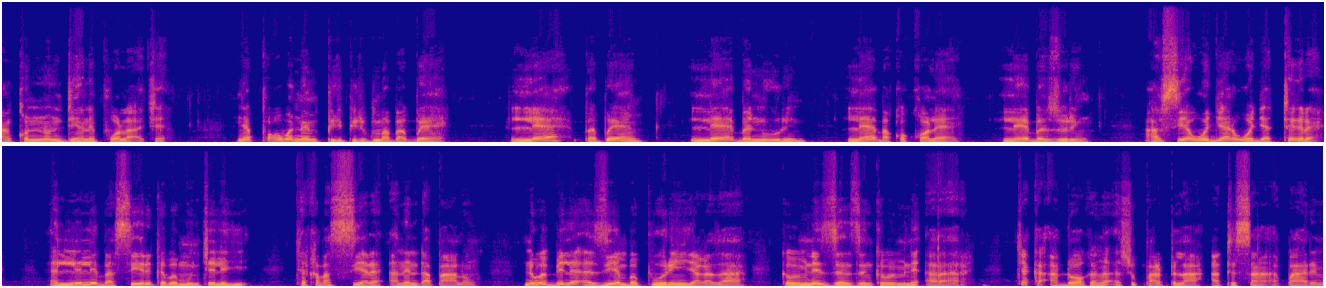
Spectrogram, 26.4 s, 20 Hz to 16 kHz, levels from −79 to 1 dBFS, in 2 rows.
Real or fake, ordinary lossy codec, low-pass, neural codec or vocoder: real; Opus, 24 kbps; 14.4 kHz; none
